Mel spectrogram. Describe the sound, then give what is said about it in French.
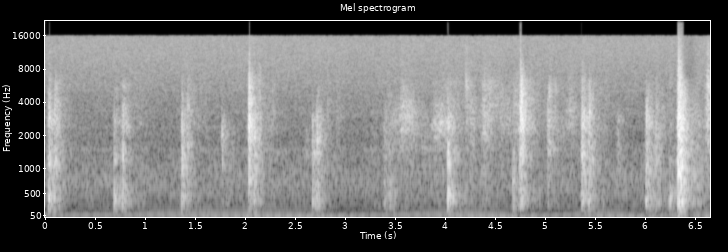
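A door is opened and closed as a woman lets people in and shuts it, with a series of sharp wooden clunks and knocks at an irregular pace, over a faint steady hum, with no one speaking. “Elle ferme la porte.”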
